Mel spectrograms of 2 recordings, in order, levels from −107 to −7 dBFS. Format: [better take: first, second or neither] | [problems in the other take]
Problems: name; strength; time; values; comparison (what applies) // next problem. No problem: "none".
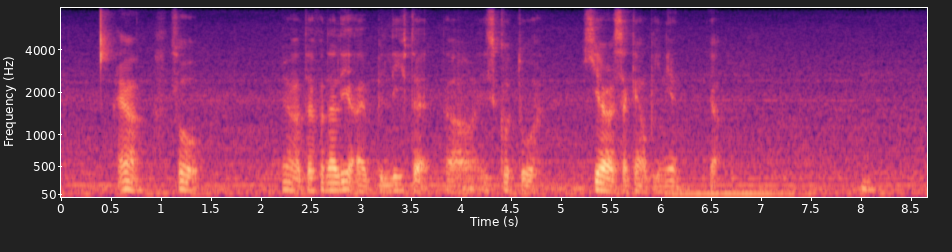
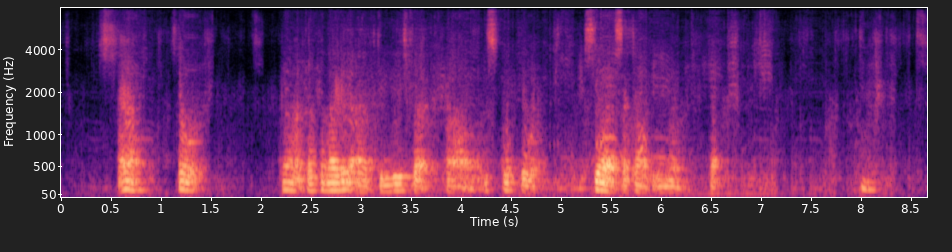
first | noise reduction (neural separator model SepFormer DNS4)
